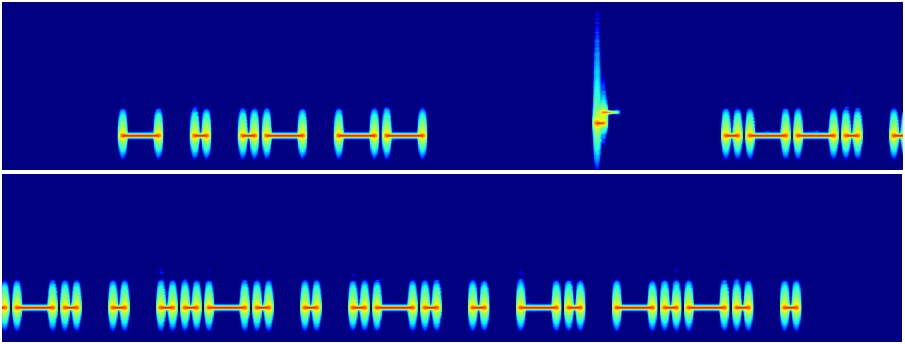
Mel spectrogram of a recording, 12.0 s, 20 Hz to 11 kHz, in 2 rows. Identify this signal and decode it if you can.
Morse code, heard as a keyed tone, about 15 wpm, 700 Hz. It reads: TEAM PREFERENCE
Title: Sentences from Top 1500 Words - New Word Drill - 15wpm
